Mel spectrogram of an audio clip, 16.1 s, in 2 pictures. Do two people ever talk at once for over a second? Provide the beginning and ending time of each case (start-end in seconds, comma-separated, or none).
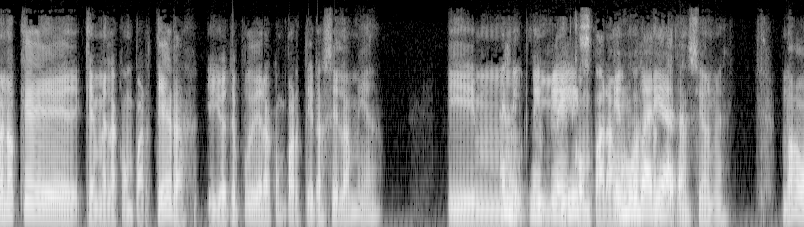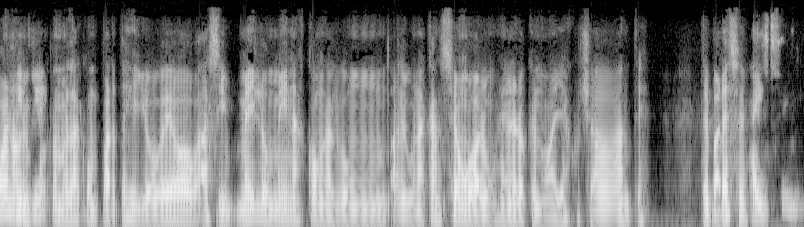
5.0-7.0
